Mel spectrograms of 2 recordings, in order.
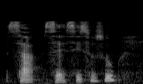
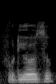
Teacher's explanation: en muchos casos se pronuncia sonora y entonces se realiza como z · Shown in: second take · Este fenómeno se ha registrado hasta el momento, por lo menos en Costa Rica y en el Ecuador. · Term: sonorización de la S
